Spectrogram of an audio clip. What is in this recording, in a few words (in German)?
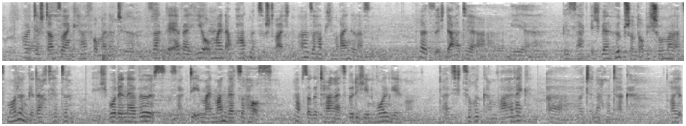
Junge Bewohnerin; Boston Strangler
